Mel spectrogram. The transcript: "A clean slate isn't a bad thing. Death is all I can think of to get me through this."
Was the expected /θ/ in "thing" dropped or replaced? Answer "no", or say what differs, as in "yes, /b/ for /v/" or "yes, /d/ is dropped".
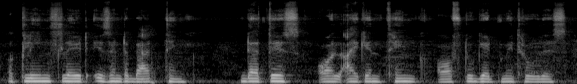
yes, /t/ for /θ/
